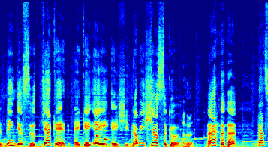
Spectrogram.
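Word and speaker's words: shinobi shozoku: That's the ninja suit jacket, aka a shinobi shosoku!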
